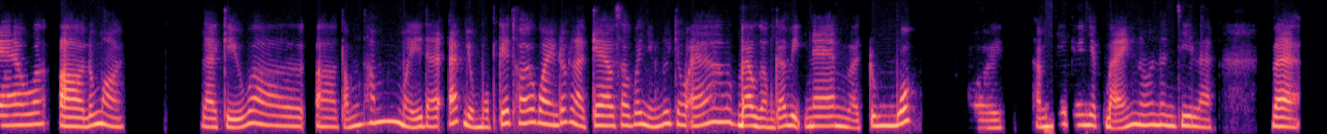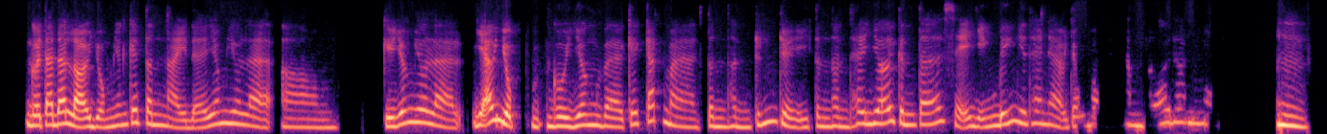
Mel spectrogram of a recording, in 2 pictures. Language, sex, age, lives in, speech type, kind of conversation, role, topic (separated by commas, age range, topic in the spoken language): Vietnamese, male, 20-24, United States, conversation, unstructured, none, Tin giả lan truyền nhanh có gây hại cho xã hội không?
